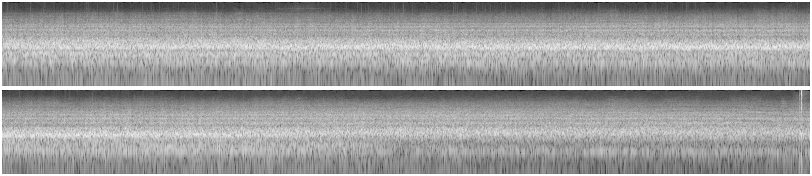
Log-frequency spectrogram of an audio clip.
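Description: A diesel locomotive engine drones loudly as a train passes, then slowly fades.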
